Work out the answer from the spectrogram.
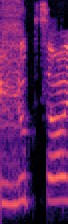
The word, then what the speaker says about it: LUKSO: You can say LUKSO if you're more Latin, you can say LUKSO if you're more Anglo-Saxonian. They're all correct.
